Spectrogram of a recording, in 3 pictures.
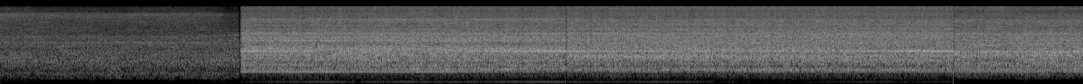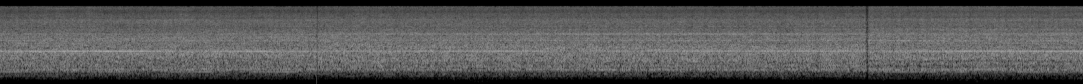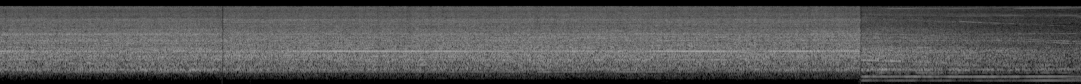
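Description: Workshop power machinery running: a loud, steady rushing noise with a thin high whine, switching on abruptly about two seconds in.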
